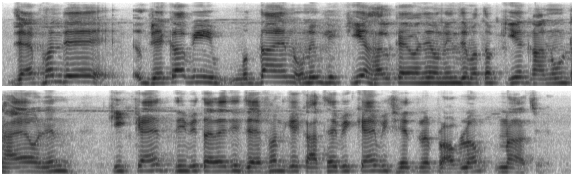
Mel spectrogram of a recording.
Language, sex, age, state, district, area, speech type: Sindhi, male, 45-60, Uttar Pradesh, Lucknow, urban, spontaneous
